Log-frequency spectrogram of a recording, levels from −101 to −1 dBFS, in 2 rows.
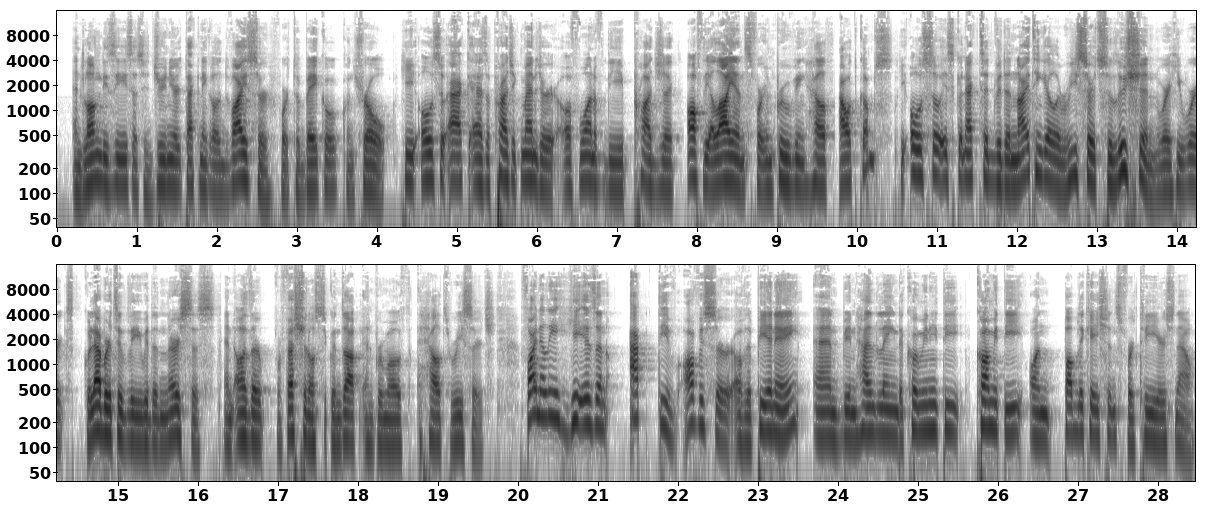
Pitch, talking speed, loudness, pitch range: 130 Hz, 160 wpm, -24 LUFS, 120-150 Hz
